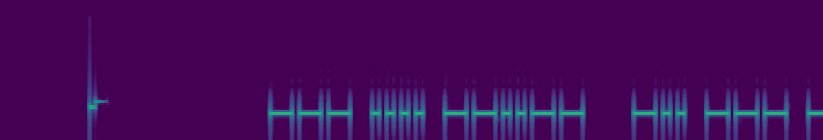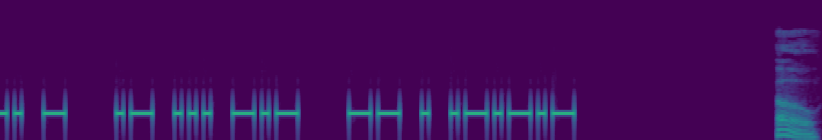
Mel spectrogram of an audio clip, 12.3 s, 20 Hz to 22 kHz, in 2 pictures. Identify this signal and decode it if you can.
Morse code, heard as a keyed tone, about 22 wpm, 700 Hz. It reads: OH, DONT ASK ME.
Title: Sentences from Top 500 Words 22wpm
